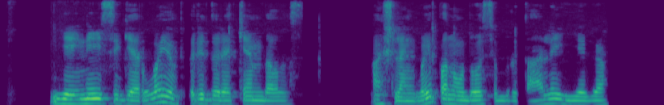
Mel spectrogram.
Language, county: Lithuanian, Šiauliai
